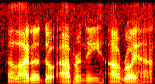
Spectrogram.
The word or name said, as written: elaida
